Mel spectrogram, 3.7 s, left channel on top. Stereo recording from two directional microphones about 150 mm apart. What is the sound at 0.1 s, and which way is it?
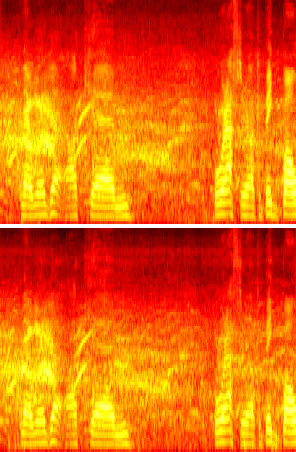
Speech, 80° left.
